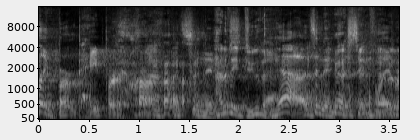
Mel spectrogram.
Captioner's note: all laughing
